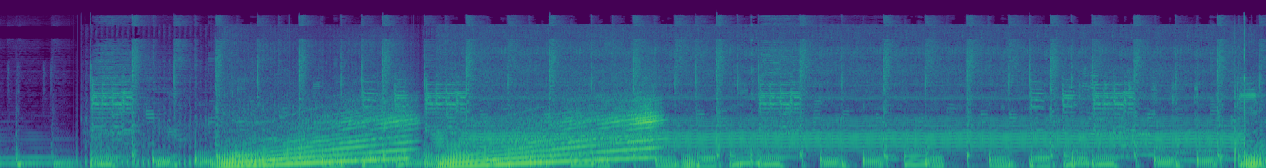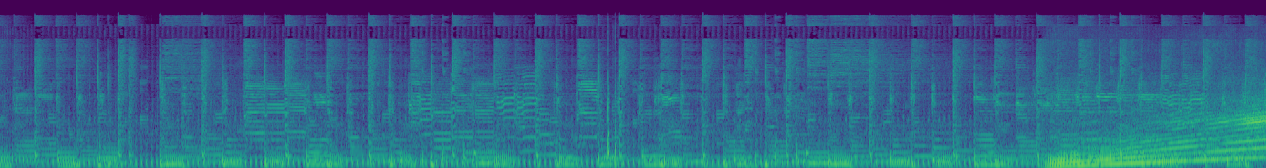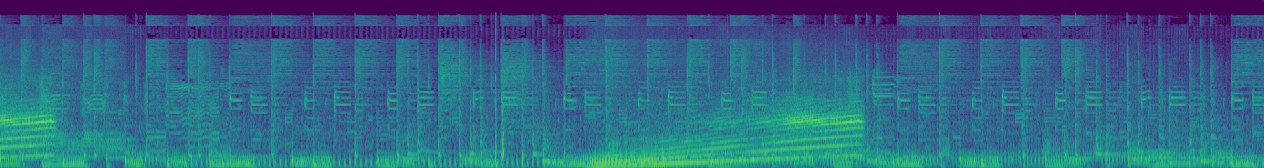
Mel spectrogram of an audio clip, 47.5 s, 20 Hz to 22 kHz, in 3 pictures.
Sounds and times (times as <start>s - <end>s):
Music: 0.0s - 47.4s.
